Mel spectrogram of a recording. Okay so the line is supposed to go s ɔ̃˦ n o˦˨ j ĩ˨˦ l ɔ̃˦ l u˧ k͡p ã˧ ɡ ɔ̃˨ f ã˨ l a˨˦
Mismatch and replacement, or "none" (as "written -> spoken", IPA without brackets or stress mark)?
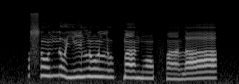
none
